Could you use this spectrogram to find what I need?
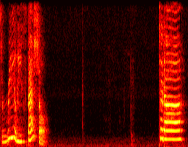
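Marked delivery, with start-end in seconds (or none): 3.1-3.7 loud, high proud reveal. Acted. Child unveiling her mailbox to the class, proud and loud. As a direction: show off the mailbox with a flourish.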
